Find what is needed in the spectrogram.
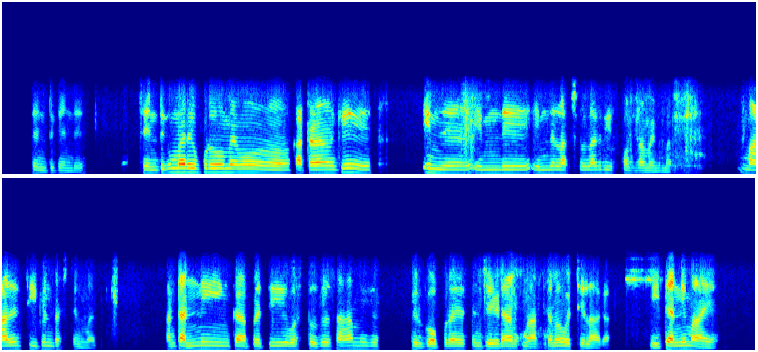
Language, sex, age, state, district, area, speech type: Telugu, male, 30-45, Andhra Pradesh, East Godavari, rural, conversation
